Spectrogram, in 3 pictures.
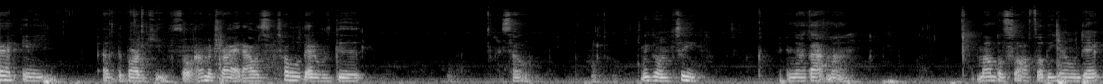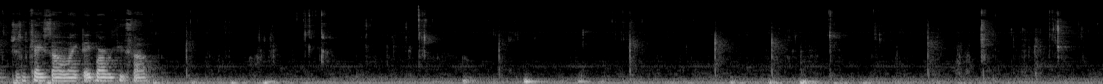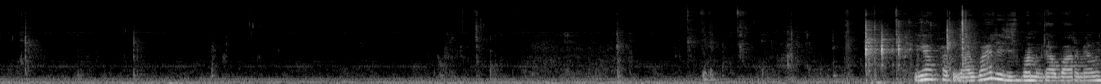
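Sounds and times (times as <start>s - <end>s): steady low hum: 0.0s - 33.0s
chewing and mouth smacks: 7.1s - 7.8s, 8.6s - 9.8s, 12.7s - 25.0s, 26.2s - 27.3s, 28.8s - 30.7s.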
